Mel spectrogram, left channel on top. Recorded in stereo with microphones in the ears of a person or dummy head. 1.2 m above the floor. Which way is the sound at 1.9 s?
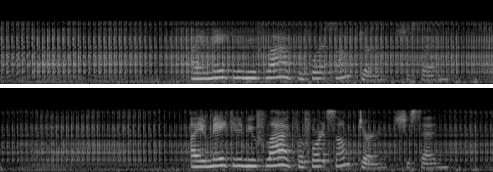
30° right (ahead or behind).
